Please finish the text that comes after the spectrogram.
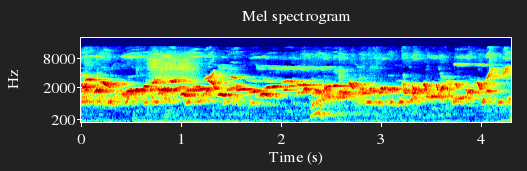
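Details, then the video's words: White-rumped shama singing in a simulated 'pastol' class bird contest, pouring out a fast, continuous run of varied chirps, trills and clear whistles with little pause, plus a brief rasping burst early on. "kelas murai batu pastol"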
